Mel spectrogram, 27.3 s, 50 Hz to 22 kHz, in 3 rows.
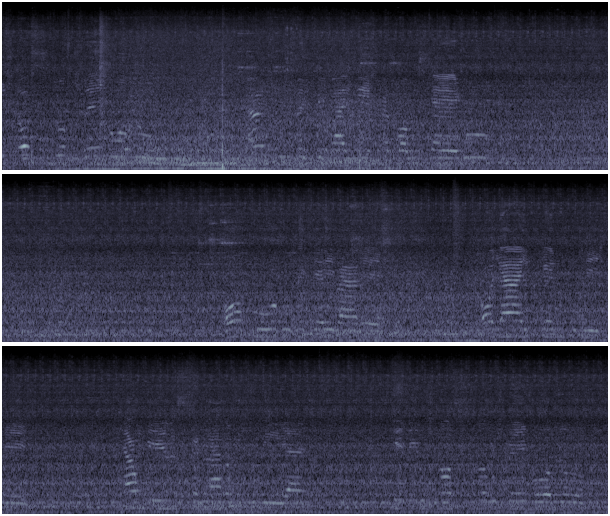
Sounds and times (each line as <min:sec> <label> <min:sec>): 0:00.0 homeless man chanting 0:07.4
0:00.0 buses leaving and arriving 0:27.2
0:12.4 homeless man chanting 0:14.8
